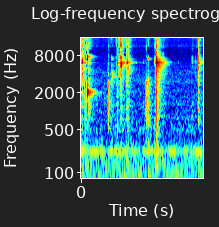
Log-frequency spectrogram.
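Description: Plastic lip gloss tube and its wand being handled and tapped together, giving a string of light, irregular clicks. The sharpest click comes about a second and a half in.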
